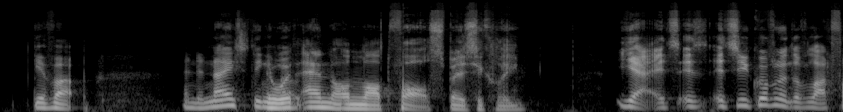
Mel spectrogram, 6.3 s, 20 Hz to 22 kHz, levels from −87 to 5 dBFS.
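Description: Lost packets rebuilt from error correction occur in this speech clip at 1.43, 1.51, 1.79, 1.83, 1.87, 1.99, 2.33 and 2.55 s, each about 20 ms long. The ones at 1.87 and 1.99 s fall just before "it would", and the one at 2.33 s just after it. In each case the following packet carried a low-bitrate backup copy, and the decoder played that instead of leaving a gap. Those brief frames sound rougher and noisier than their surroundings.

A short concealed packet loss spans 2.53 to 2.57 s. About 20 ms of audio never arrived in time, and the receiver bridged roughly 18 ms of it by extending the preceding sound, either continuing its pitch or shaping noise, before blending back into the real signal. This leaves a small smear or wobble, overlapping the rebuilt frame at 2.55 s.

Pre-emphasis left on runs from 3.02 s to the end. A J.17 treble boost was applied without the matching de-emphasis, so high frequencies sit about 11 dB above 1 kHz at 10 kHz. 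From that point the sound turns thin, bright and sibilant.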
